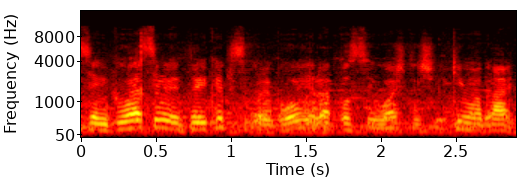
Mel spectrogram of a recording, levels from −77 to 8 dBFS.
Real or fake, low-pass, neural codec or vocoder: fake; 10.8 kHz; codec, 24 kHz, 0.9 kbps, WavTokenizer, medium music audio release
